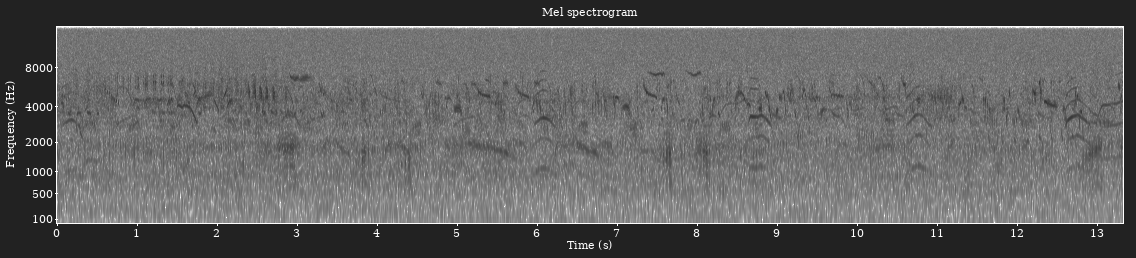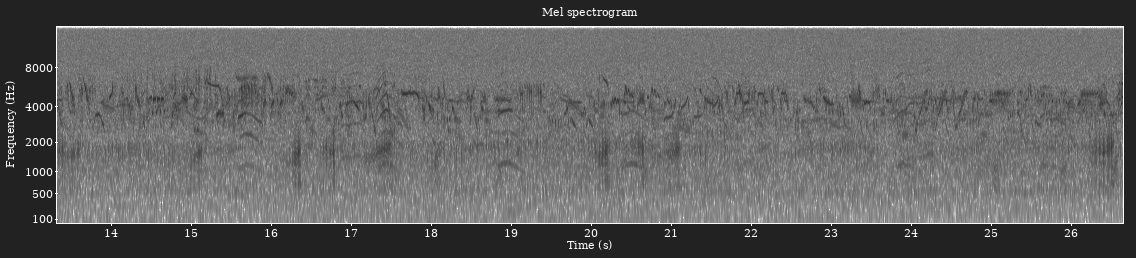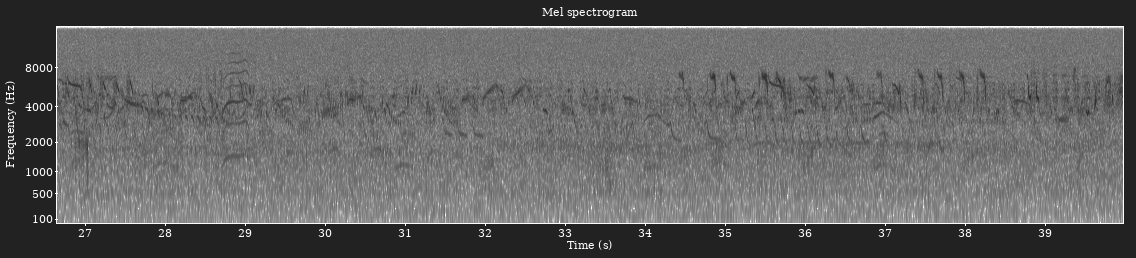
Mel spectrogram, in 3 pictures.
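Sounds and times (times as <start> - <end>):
birds chirping: 0.0 - 39.9.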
